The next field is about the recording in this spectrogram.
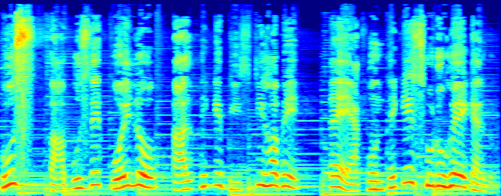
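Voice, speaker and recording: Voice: mid-range voice, expressive, normal speed, mellow, faint music behind, lightly acted. An actor voicing a simple, chatty village manservant with a rural Bengali accent, naive and full of exclamations, in a cartoon story. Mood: exasperated, grumbling. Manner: naive, talkative, exclaiming, rustic speech. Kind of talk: animated family comedy-drama acting.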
